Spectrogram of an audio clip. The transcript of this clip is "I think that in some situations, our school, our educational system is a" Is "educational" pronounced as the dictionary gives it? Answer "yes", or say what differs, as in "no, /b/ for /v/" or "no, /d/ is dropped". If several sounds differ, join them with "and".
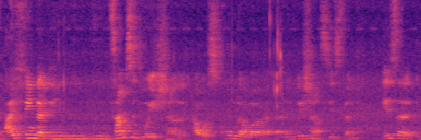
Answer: no, /dʒ/ is dropped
